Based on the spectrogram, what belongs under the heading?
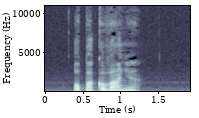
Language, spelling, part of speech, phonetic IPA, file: Polish, opakowanie, noun, [ˌɔpakɔˈvãɲɛ], Pl-opakowanie.ogg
